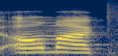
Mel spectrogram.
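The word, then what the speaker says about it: omakase: Makis is a it means uh like chef's choice or whatever because you were pronouncing it wrong. She keep saying that. Yeah, it's omac that means chef's choice.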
